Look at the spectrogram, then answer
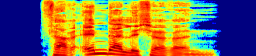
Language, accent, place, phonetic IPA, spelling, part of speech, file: German, Germany, Berlin, [fɛɐ̯ˈʔɛndɐlɪçəʁən], veränderlicheren, adjective, De-veränderlicheren.ogg
- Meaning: inflection of veränderlich: 1. strong genitive masculine/neuter singular comparative degree 2. weak/mixed genitive/dative all-gender singular comparative degree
